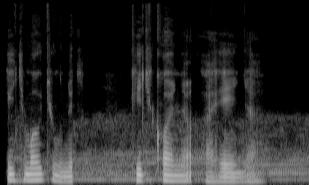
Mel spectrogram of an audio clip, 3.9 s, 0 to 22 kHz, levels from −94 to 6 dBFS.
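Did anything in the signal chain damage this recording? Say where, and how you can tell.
Yes. At about 0.89 s there's a skip ahead in the network and jitter buffer stage: about 0.4 s of speech just vanishes, and the two sides butt together with no gap or fill. The buffer likely overflowed and dumped that stretch while newer audio waited.

From 1.71 to 2.73 s you get a jitter buffer speed-up. The speech runs at about 107% but keeps its pitch, so it sounds a bit rushed. The buffer was over target and trimmed pitch-period slices repeatedly, shaving off around 70 ms.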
